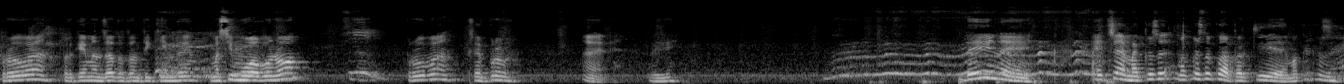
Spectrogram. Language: Italian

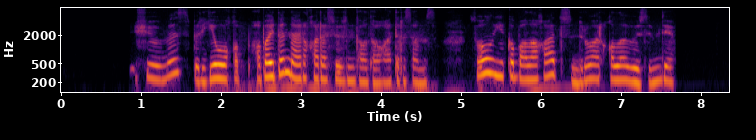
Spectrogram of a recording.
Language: Kazakh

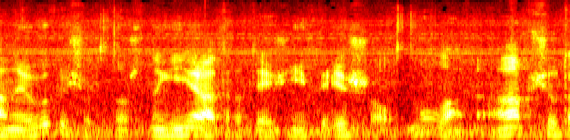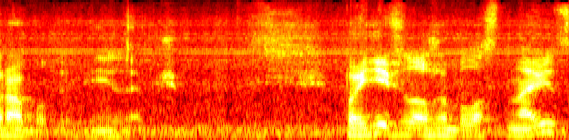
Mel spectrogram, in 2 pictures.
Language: Russian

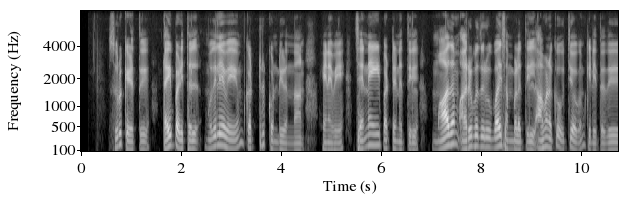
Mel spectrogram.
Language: Tamil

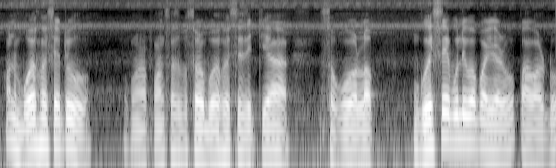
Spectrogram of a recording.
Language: Assamese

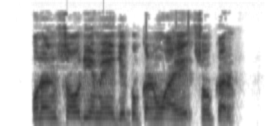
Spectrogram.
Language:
Sindhi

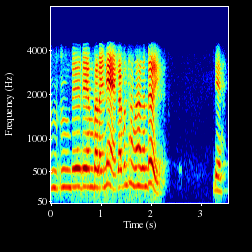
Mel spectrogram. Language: Bodo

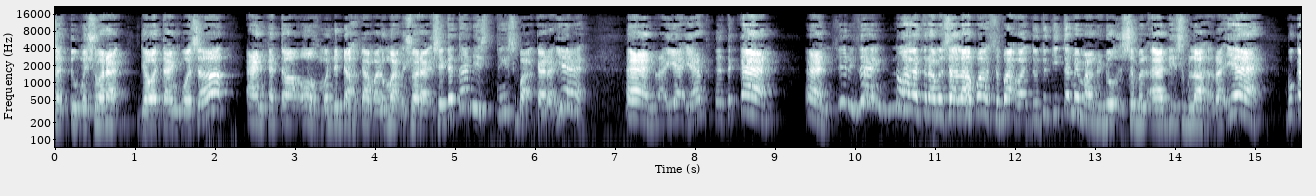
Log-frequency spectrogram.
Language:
Malay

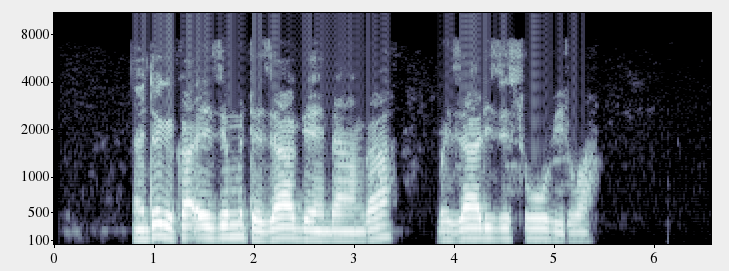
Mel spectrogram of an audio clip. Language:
Ganda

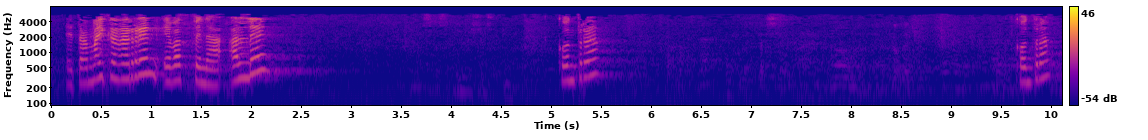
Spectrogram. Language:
Basque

